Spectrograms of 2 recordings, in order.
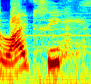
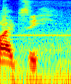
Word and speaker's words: Leipzig: Não, se pronuncia Leipzig ou Leipzig, dependendo da região. Sim. Eu pronuncio Leipzig, Sim. com R no final, né?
